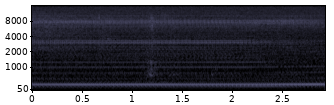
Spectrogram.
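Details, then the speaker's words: Boat trolling motor running at about 70-80 power with prop removed while adjusting the fin: steady electric hum that speeds up and quiets as the fin centres; misaligned binding fin loads the motor. "I'm going to go down, and you can hear it speed up and slow down, as well as get quieter and get faster. So right there, it's right in the middle. It's the quietest, it's the fastest."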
